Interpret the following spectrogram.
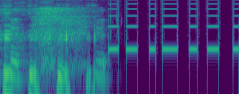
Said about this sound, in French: Tu mettras des bips au montage.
